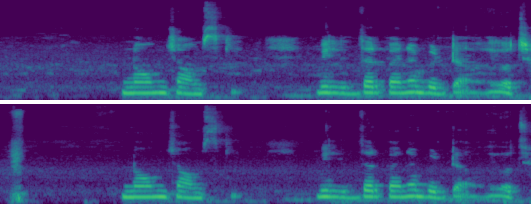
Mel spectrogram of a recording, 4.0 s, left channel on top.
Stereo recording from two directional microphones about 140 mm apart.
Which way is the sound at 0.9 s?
45° right (ahead or behind).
